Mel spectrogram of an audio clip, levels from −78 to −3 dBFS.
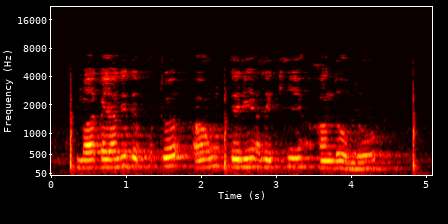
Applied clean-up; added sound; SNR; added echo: none; Wood; 15 dB; reverberation time 1.1 s.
